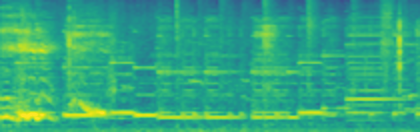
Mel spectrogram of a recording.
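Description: Simple electronic jingle from a toddler's ride-on toy, played one plain beeping note at a time. A child's brief high-pitched squeal comes right at the start.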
